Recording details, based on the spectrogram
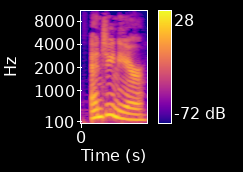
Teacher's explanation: Engineer has stress on the last syllable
